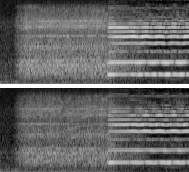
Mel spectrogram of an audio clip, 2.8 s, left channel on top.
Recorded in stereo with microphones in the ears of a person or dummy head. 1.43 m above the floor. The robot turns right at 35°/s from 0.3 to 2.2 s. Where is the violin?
20° left (ahead or behind), 0.7 m; by 2.9 s 5° left (ahead or behind), 0.7 m.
